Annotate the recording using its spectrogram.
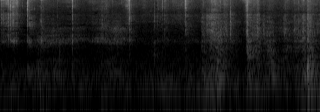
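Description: Near silence with a few faint clicks and crinkles: fingers peeling a sticker off a plastic blister pack.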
